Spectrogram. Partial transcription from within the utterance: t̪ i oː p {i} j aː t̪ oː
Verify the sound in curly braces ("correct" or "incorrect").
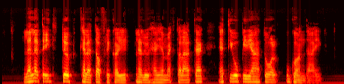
correct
